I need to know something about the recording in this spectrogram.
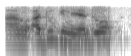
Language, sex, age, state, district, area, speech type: Manipuri, female, 60+, Manipur, Imphal East, rural, conversation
